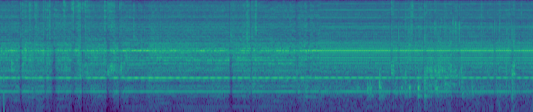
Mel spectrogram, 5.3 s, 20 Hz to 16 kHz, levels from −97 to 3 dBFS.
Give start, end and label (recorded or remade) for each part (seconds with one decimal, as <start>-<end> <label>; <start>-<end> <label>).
0.0-3.2 remade; 3.2-5.3 recorded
